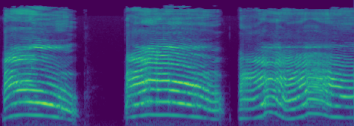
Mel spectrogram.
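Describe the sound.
A human voice mimics an unhappy cat, as a cat would sound if taken home to an apartment in town, with three loud, whiny meows separated by short pauses. The last is wavering and drawn out, rising and falling in pitch.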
